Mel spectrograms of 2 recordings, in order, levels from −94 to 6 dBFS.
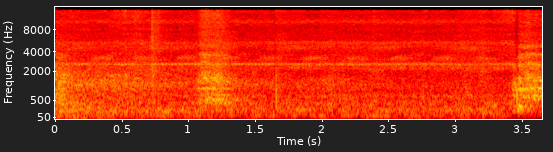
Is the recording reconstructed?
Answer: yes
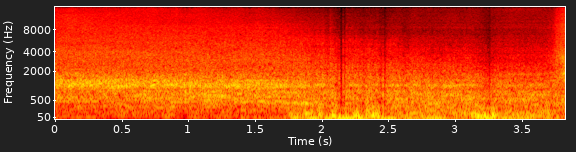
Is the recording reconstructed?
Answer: yes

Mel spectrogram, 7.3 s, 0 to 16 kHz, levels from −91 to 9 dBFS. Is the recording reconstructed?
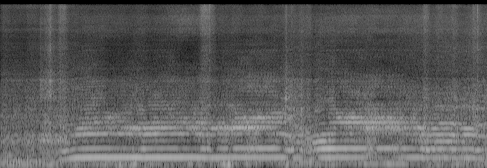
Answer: yes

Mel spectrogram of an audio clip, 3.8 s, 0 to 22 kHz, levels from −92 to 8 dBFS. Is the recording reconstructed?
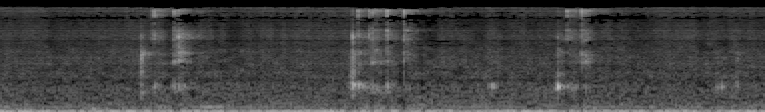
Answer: yes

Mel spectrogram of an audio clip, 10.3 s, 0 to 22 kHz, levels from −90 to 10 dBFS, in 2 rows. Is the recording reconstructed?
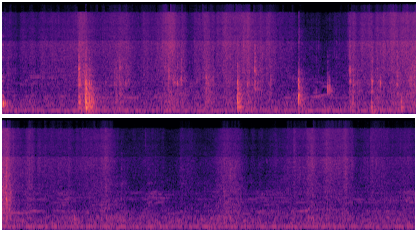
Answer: no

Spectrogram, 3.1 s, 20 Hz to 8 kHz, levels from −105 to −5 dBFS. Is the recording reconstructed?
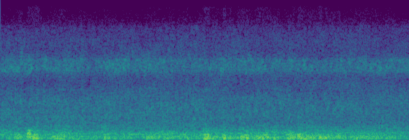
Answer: yes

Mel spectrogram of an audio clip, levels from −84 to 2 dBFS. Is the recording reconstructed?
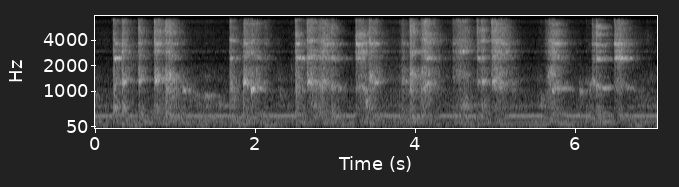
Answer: yes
